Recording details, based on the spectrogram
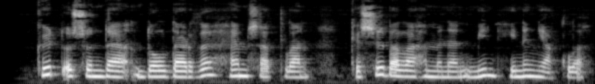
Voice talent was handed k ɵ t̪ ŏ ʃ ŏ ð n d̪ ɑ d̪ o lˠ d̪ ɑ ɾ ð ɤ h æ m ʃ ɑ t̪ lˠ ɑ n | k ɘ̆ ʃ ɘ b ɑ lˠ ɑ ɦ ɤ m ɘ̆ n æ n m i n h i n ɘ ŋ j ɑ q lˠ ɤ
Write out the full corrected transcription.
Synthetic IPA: k ɵ t̪ ŏ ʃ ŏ n d̪ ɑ d̪ o lˠ d̪ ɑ ɾ ð ɤ h æ m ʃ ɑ t̪ lˠ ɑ n | k ɘ̆ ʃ ɘ b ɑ lˠ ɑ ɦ ɤ m ɘ̆ n æ n m i n h i n ɘ ŋ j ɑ q lˠ ɤ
